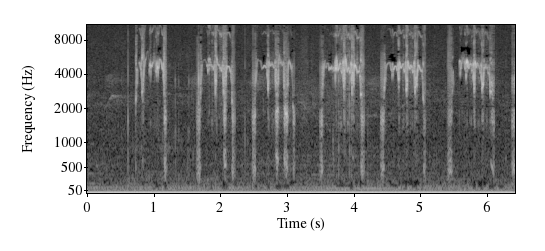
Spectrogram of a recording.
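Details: Black stork giving rough, hissing calls topped by thin, high whistles, roughly one burst per second, irregular in rhythm, with steady low background noise.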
